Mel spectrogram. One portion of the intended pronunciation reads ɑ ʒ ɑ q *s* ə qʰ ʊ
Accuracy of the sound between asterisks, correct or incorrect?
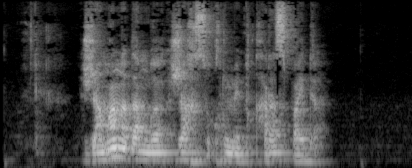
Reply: correct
